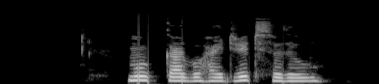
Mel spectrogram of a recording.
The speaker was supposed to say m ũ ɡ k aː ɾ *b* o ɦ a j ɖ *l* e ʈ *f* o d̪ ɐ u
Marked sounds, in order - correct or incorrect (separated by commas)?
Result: correct, incorrect, incorrect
